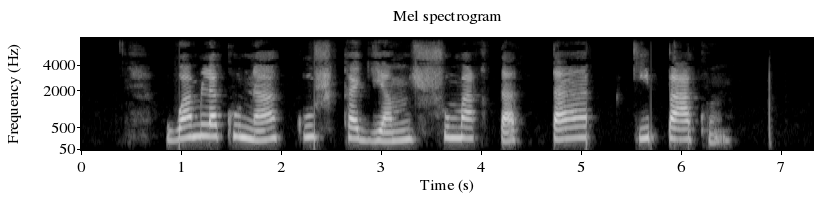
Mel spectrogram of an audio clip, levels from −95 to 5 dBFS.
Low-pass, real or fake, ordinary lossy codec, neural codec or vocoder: 7.2 kHz; real; AAC, 48 kbps; none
